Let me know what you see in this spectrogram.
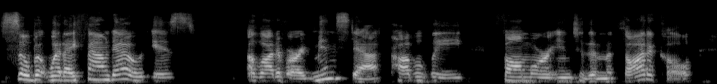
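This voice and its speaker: Lively intonation at a fairly slow pace, with a dry, close sound and no echo. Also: woman, fairly low pitch for a woman. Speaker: webinar attendee. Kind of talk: webinar Q&A. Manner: loud.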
